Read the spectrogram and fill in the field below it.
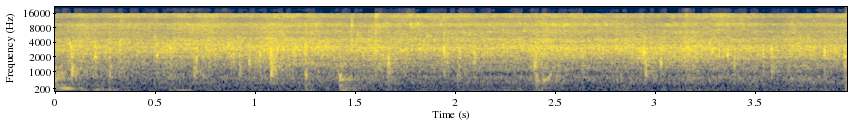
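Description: Bacon sizzles in a pan as it slowly renders over moderate heat, a close, continuous crackling hiss with scattered pops and a few light clicks of tongs, no voices.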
